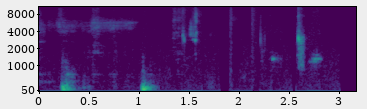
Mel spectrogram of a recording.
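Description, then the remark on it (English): Quiet sips of coffee: two soft low thumps like a mug being handled, followed by brief wet slurping and mouth sounds, with no one talking. “Let me take a sip of coffee and figure it out.”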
